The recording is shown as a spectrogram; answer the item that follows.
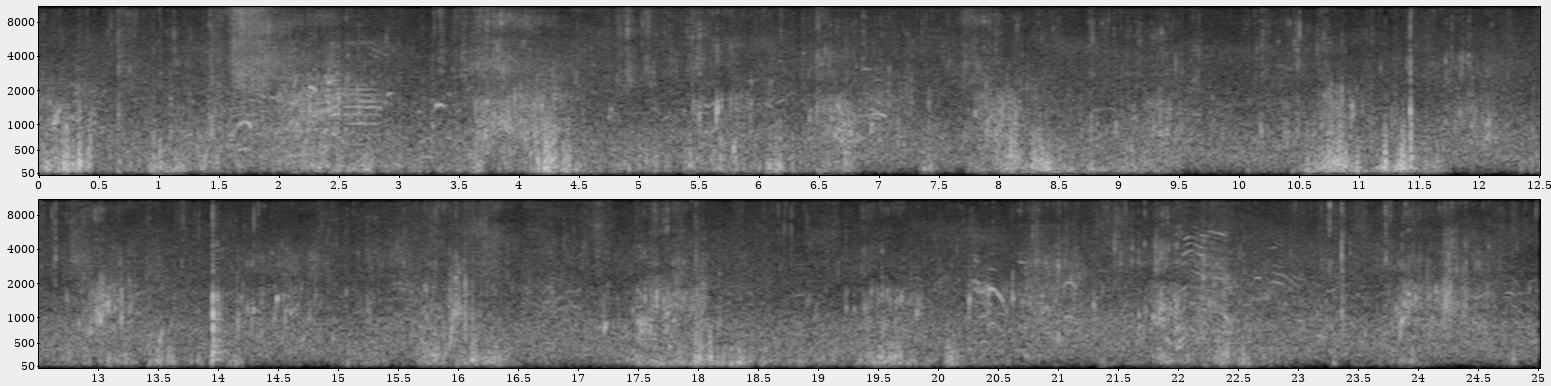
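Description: Kayak paddle strokes splashing in sea water and water slapping against the plastic hull, surging about every couple of seconds, with wind buffeting the microphone.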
